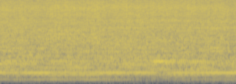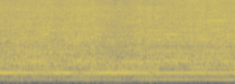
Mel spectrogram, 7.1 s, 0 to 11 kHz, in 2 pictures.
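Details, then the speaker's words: 1999 Fantom Fury vacuum cleaner at switch-on: a motor roar with a steady high whine riding on top. Abnormal grinding-like start-up noise; cause unknown. "I'll shut it off let it wind down and turn it back on cuz it really doesn't sound right when you first turn it on"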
